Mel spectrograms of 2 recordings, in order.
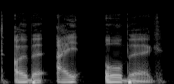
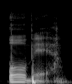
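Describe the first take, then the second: First: The surname is said in an English way. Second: The surname is said in a Swedish way. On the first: The speaker calls it wrong. "Or I could accept Orberg" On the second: The speaker calls it right. "hearing it from a Sweden's first PGA Tour winner two times"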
